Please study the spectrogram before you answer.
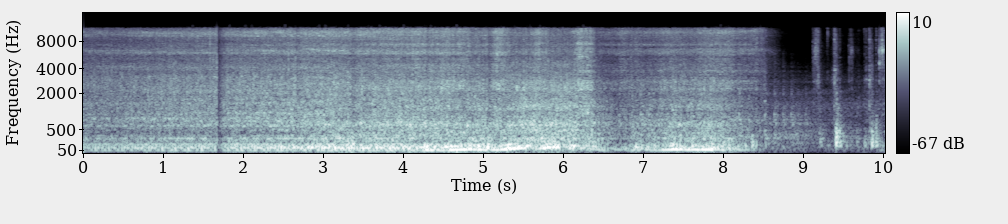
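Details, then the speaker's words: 1973 Dodge D100 V8 with 800 CFM carburetor, first start in 10 years, fuel squirting without priming; deep, steady rumble at an even beat, no misses or knocks, idling smoothly with a little black smoke. "oh it's squirting yeah I don't think we're going to need to prime it see what happened she running pretty good"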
